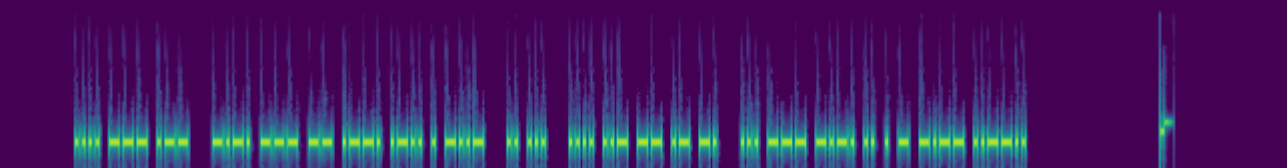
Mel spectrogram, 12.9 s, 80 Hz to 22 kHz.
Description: Morse code, heard as a keyed tone, about 34 wpm, 700 Hz. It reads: HOW COMPLEX IS HUMAN SOCIETY?
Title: Sentences from Top 1000 Words - Review Part 6 - 35wpm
